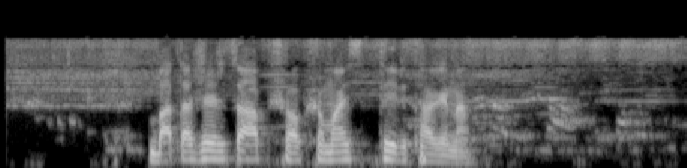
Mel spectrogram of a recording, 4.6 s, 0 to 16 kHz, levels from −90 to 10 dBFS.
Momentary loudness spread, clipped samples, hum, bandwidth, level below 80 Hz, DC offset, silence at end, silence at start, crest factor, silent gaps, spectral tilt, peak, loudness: 11 LU; under 0.1%; none; 7.6 kHz; -54 dBFS; under 0.1%; 0 s; 0.05 s; 18 dB; none; -3.5 dB/octave; -2 dBFS; -20 LUFS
